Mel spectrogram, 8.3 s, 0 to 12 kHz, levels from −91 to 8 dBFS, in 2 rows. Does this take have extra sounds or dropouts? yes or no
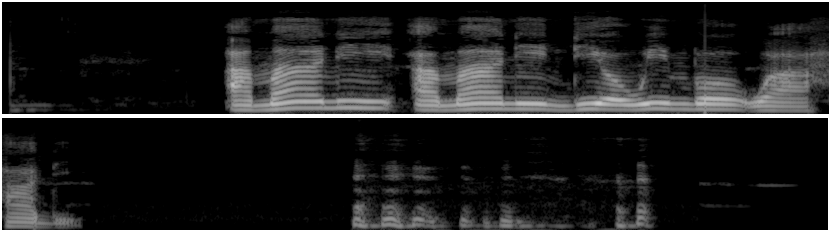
yes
